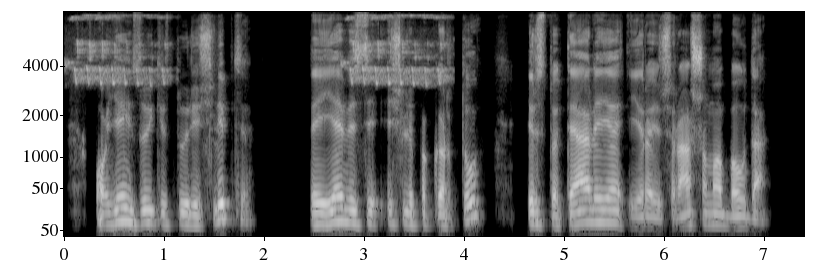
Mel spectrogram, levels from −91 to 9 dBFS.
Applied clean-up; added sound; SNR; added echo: neural mask model RNNoise.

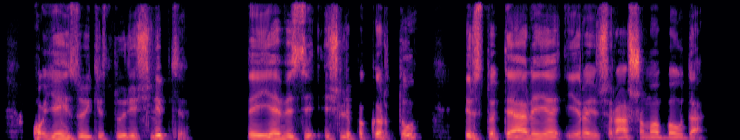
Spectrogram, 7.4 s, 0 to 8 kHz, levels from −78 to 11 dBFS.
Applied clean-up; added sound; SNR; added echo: none; none; none; none.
